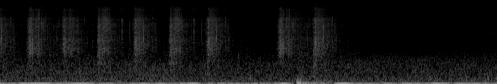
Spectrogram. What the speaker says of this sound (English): I feel like I just heard footsteps on the other side of this fence.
